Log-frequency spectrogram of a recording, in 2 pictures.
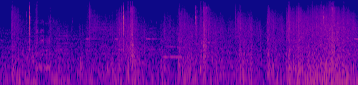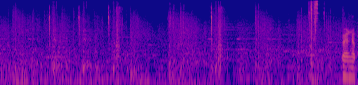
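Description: Musket volleys in the Master of Command strategy game crack out in dense, overlapping rolling bursts with heavy thuds, continuous and loud throughout, with faint battle noise underneath.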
